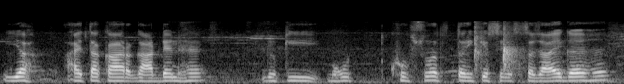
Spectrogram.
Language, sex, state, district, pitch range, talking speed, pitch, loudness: Hindi, male, Jharkhand, Deoghar, 155-175 Hz, 125 wpm, 170 Hz, -17 LUFS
